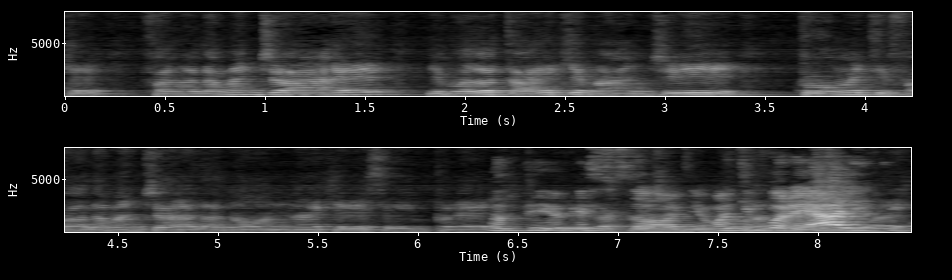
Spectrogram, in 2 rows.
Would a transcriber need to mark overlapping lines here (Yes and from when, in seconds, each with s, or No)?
Yes, from 6.4 s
